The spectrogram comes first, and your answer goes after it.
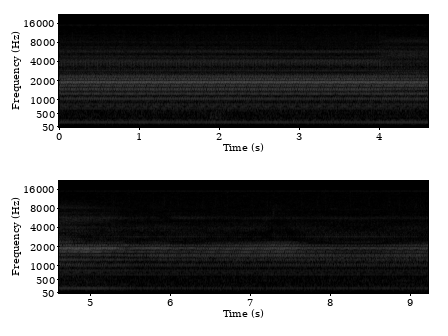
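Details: MacBook Pro making a thin, steady constant-pitch whirring buzz at startup; sometimes hangs at the blue screen before login, though the Apple store found nothing wrong; abnormal whirring noise.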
